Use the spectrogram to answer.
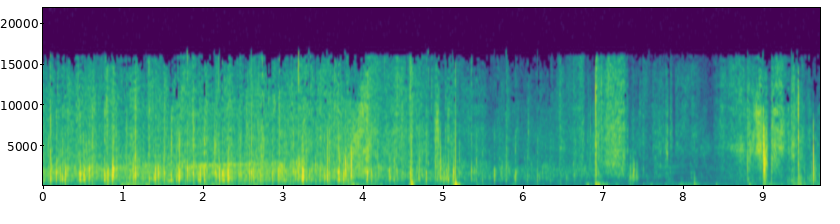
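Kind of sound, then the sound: crowd, audience applause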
